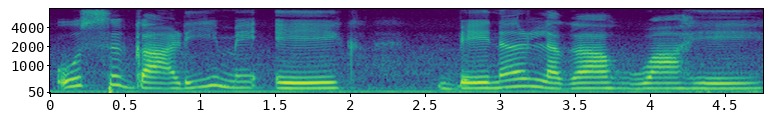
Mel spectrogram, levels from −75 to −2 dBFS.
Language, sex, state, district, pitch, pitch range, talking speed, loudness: Hindi, female, Madhya Pradesh, Dhar, 195 Hz, 185-200 Hz, 100 wpm, -14 LUFS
